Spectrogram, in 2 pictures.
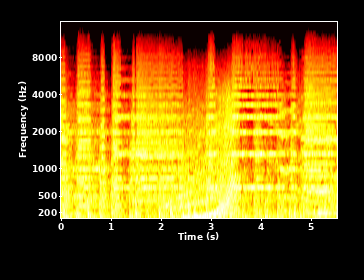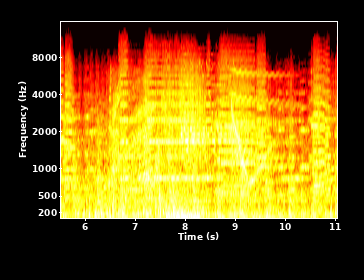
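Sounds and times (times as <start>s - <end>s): orchestral cartoon music: 0.0s - 11.0s
swooping sound effect: 6.4s - 9.8s.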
